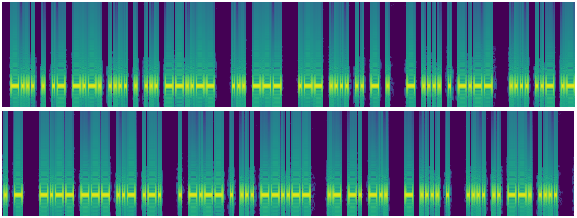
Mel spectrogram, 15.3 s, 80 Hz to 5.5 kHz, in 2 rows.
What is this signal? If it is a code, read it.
Morse code, heard as a keyed tone, about 34 wpm, 600 Hz. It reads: BEACHES, SO WHITE THEY HURT YOUR EYES, AND THE HIGH
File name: the old man and the sea / the old man and the sea 1 35wpm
